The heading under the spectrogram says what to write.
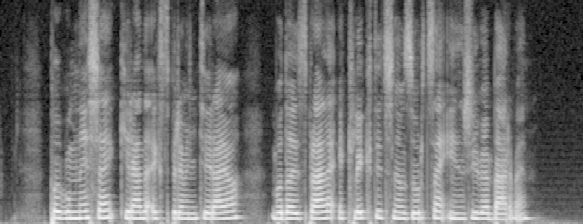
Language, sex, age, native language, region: Slovenian, female, 18-29, Slovenian, Central Slovenia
